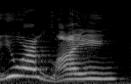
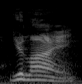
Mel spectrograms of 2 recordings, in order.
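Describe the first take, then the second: First: You are lying, drawn out slowly; slow, deliberate call-out; slow accusing. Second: Said in the usual way. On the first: Real, not acted. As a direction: spell out the accusation word by word.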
